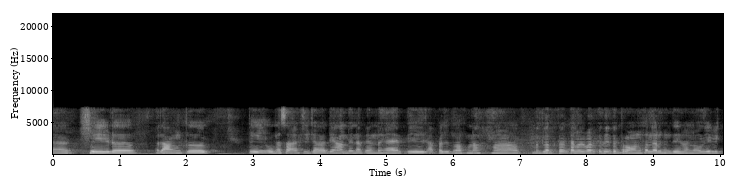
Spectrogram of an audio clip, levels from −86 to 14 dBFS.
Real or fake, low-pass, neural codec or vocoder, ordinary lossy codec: fake; 7.2 kHz; codec, 24 kHz, 1 kbps, SNAC; none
